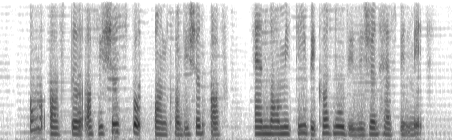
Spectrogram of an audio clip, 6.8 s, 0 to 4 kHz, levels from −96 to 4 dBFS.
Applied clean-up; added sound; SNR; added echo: neural separator model SepFormer DNS4.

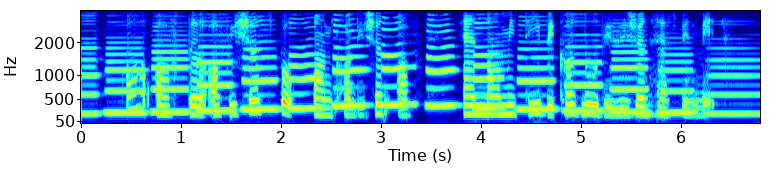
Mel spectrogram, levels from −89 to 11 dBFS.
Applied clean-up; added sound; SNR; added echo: neural mask model RNNoise.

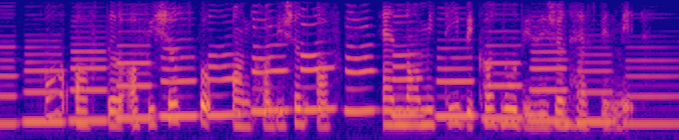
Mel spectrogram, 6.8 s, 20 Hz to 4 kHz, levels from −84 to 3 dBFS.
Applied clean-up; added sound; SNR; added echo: none; Wind instrument, woodwind instrument; 1 dB; none.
